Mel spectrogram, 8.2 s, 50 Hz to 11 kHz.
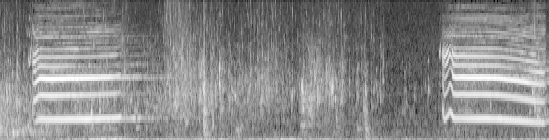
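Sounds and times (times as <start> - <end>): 
male transient killer whale wailing call: 0.0 - 3.0, 6.6 - 8.2
faint watery underwater swishing and trickling: 0.0 - 8.2.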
